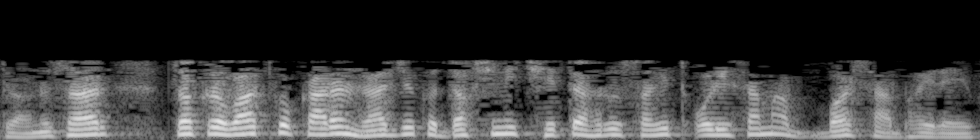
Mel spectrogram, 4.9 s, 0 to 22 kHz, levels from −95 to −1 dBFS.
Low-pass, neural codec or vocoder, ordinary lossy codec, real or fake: 3.6 kHz; none; none; real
